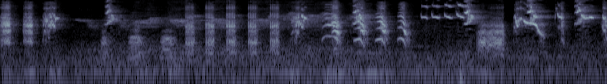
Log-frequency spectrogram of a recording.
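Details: Javan myna master recording meant to get other birds that hear it singing along: a dense run of harsh broadband chacks and squawks mixed with whistled upslurred and downslurred notes and twittering phrases, delivered rapidly with no other sounds.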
